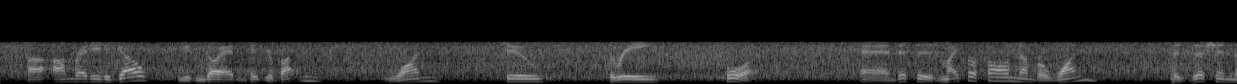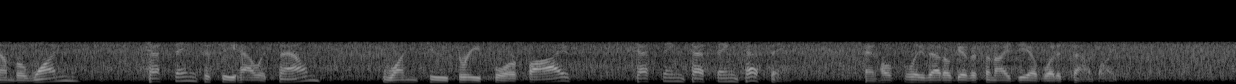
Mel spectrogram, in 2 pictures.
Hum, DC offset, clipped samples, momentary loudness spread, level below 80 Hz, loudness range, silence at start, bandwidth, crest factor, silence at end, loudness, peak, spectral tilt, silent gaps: none; under 0.1%; under 0.1%; 8 LU; -82 dBFS; 2 LU; 0 s; 3 kHz; 16 dB; 0 s; -34 LUFS; -18 dBFS; 1.5 dB/octave; none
